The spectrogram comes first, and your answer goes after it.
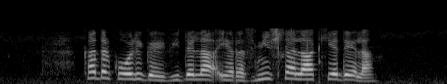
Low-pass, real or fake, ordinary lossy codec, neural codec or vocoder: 5.4 kHz; real; none; none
